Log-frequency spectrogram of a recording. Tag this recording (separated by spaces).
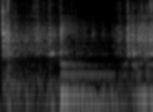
screech ice dry abuse scratch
